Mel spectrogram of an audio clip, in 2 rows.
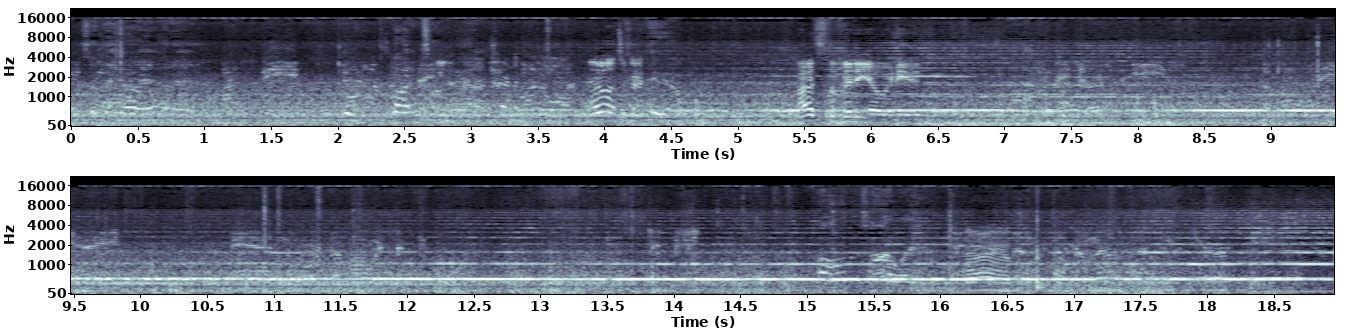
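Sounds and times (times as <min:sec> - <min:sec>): road rumble: 0:00.0 - 0:18.9
tornado warning siren: 0:00.0 - 0:18.9.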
